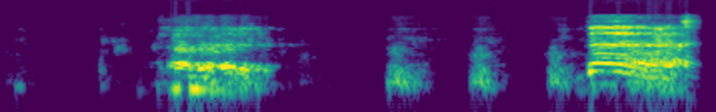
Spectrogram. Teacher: Vean, cómo ahora sí, la lengua, no la punta de la lengua, sino el dorso de la lengua, ya se echa hacia la parte central, que sería la parte del paladar duro y la parte del velar de la boca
